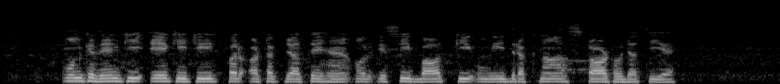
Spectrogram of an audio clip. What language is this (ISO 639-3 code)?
urd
